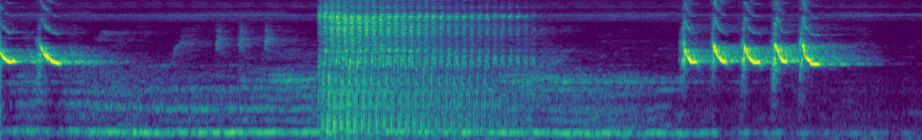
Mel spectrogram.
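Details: A green leafbird from Kalimantan opens with two sharp notes, gives a long harsh grating rasp, then ends with five quick, bright, downslurred whistles, with a steady low hum throughout.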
